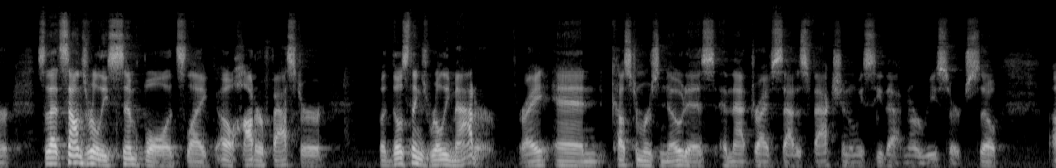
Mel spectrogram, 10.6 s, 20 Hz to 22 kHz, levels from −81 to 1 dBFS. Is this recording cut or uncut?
uncut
